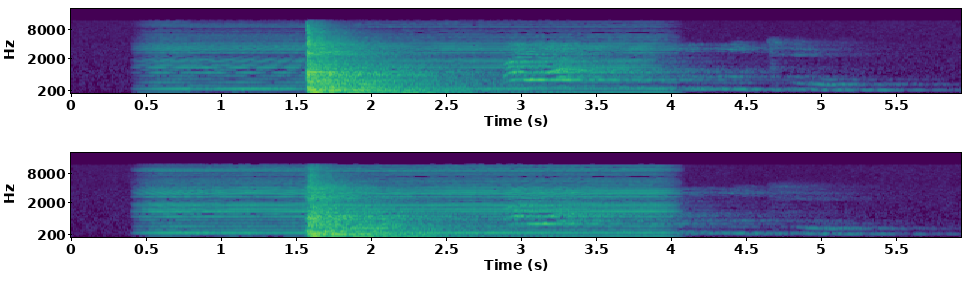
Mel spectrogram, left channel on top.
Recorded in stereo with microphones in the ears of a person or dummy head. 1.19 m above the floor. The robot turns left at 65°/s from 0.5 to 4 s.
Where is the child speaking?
40° left (ahead or behind), 1.8 m; by 5.2 s 65° left (ahead or behind), 1.8 m.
